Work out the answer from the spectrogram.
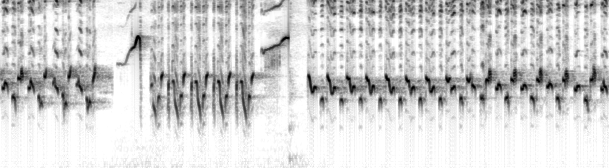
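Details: Yellow-vented bulbul chatter used as a lure for caged birds: rapid bubbling notes, interrupted by two thin rising whistles and a burst of lower scratchy phrases, then resuming in a fast, steady stream.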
